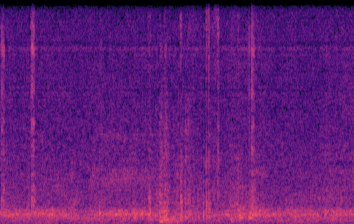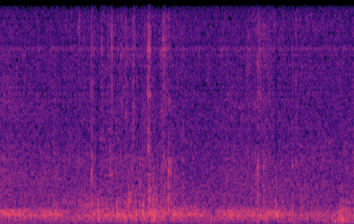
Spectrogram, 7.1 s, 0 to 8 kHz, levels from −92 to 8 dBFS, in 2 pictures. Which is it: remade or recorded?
remade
